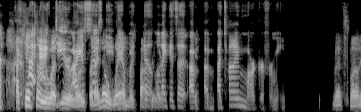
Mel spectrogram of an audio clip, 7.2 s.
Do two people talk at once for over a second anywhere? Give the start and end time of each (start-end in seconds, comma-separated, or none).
0.6-3.3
